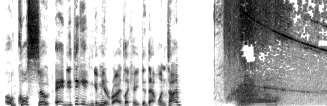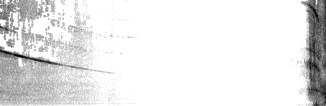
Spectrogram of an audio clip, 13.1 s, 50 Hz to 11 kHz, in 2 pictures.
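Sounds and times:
jet flyby whistle: 4.4s - 9.3s
person laughing: 12.8s - 13.0s.

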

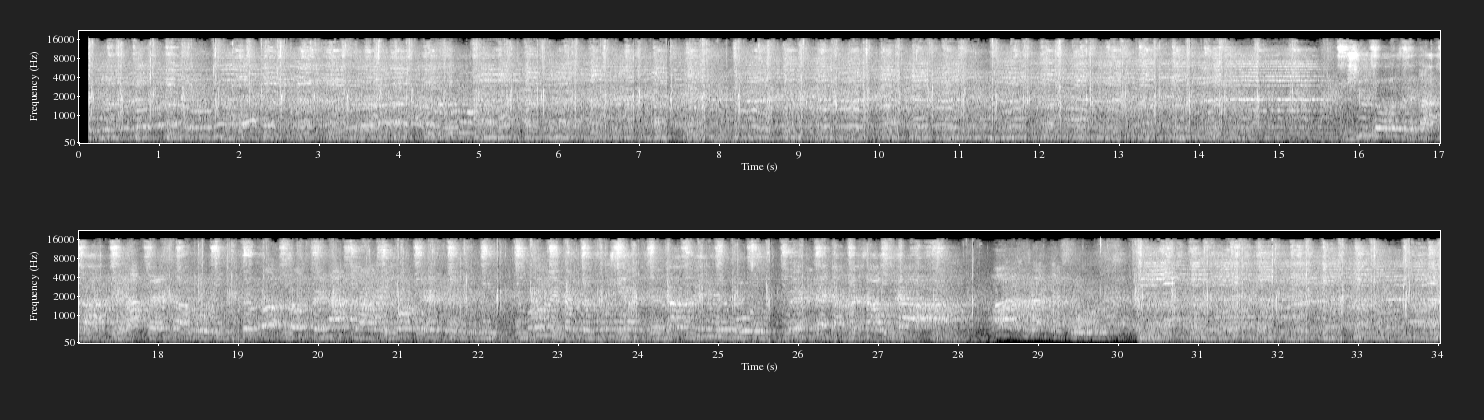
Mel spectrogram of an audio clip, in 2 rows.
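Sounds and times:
crowd cheering and singing along: 0.1s - 34.0s
acoustic band playing: 0.2s - 28.0s
choir singing: 14.3s - 22.0s, 25.9s - 34.0s.

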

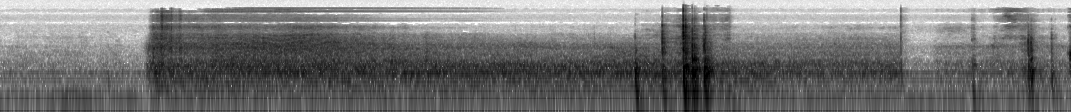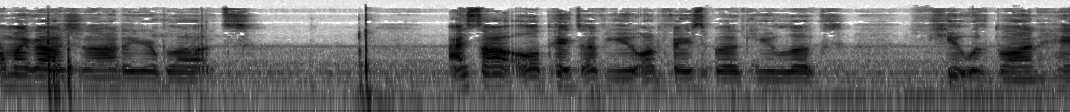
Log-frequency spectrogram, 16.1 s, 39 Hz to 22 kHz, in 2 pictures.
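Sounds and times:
steady rushing noise: 1.1s - 8.7s.

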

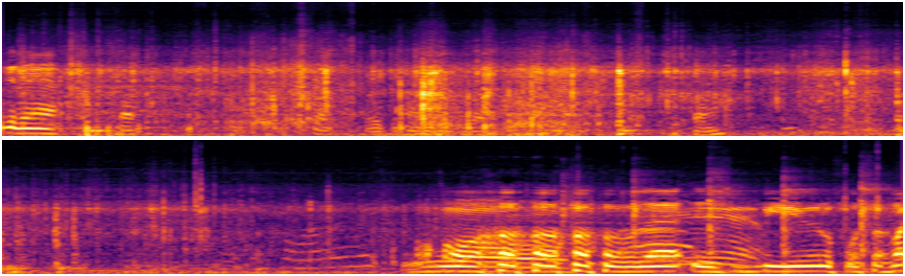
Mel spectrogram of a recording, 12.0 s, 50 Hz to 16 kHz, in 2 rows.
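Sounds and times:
hand tool scraping rock: 0.0s - 6.0s.

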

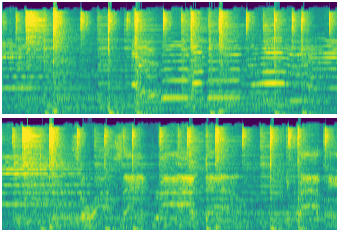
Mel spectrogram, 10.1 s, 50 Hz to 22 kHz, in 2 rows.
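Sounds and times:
harmonica solo: 0.0s - 7.4s
drum machine beat: 0.0s - 10.0s
strummed acoustic guitar: 0.0s - 10.0s.

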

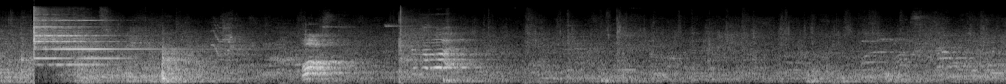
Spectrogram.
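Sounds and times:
boxing ring bell ringing: 0.4s - 1.7s.

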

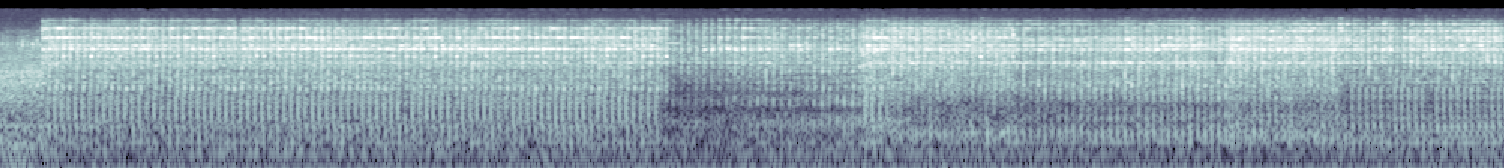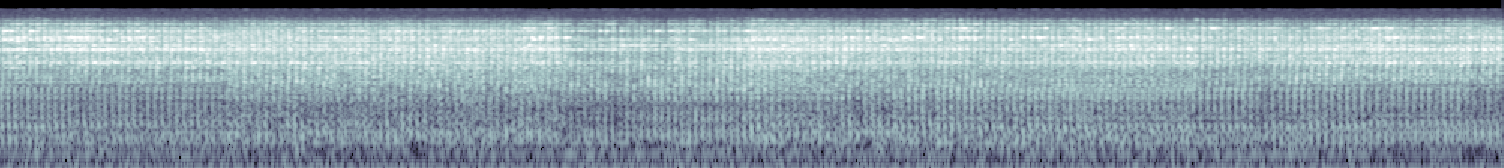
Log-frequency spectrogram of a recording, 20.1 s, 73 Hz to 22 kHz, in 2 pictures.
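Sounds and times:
pneumatic hammer chipping concrete: 0.0s - 20.0s.

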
